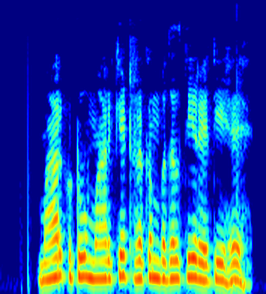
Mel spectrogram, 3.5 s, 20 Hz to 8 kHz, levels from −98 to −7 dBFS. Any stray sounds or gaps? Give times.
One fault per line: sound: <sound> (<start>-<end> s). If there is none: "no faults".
no faults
